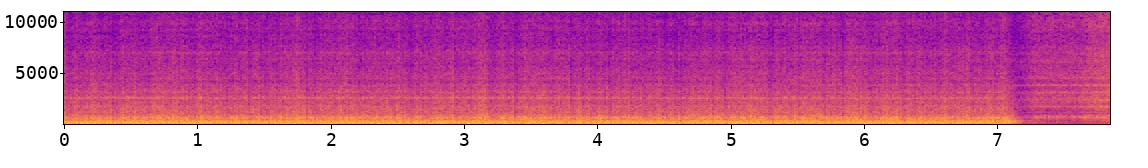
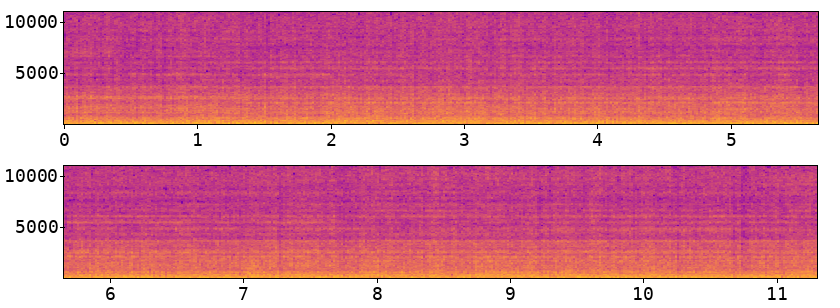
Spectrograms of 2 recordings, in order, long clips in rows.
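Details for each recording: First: Homemade Frosty T burner with a short nipple and small bell, half the air intake covered, gas pressure cranked up on the regulator: a heavy, pulsing roar for about seven seconds, then it blows itself out. This combination is judged not the way to go. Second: Frosty T burner (1-1/4 to 3/4 bell, 1x3/4 tee with 1x1/2 bushing): steady even roar with deep rumble, no popping or surging; bushing removed it backfired wildly, air pinched down gives a stable cone.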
